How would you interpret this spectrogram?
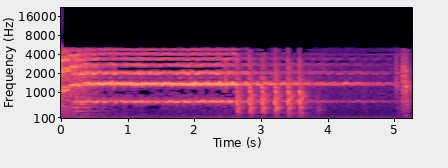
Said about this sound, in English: Wait a minute, I'll buzz the door for you. Come on up.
